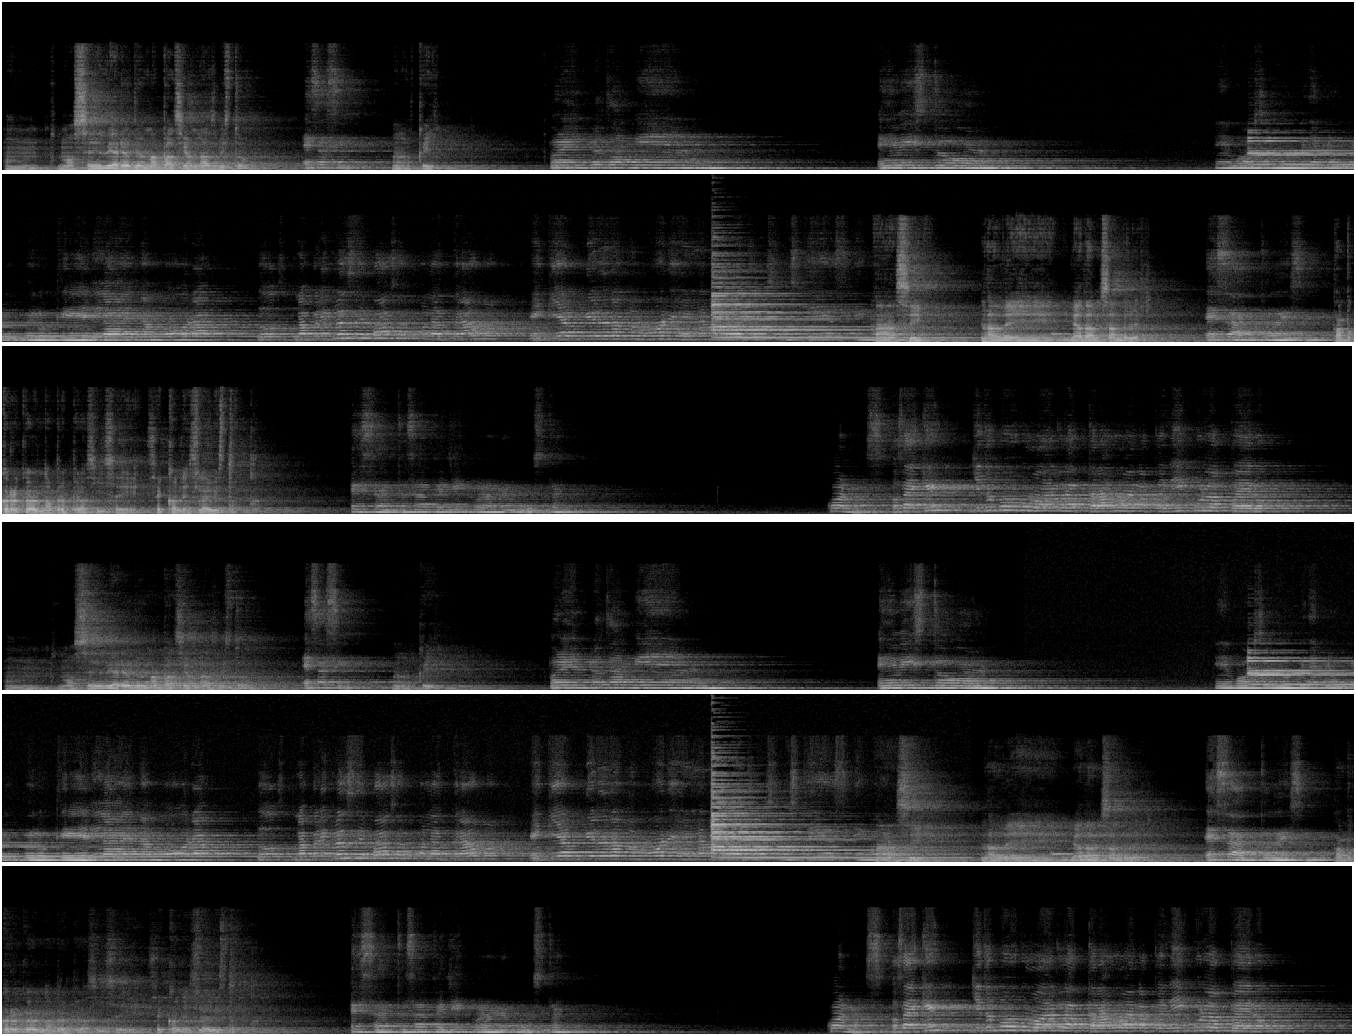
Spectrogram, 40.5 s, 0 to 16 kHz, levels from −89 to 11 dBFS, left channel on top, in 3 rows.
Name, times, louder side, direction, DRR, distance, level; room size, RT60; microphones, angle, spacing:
voice 1, 0.0-2.5 3.9-4.4 22.2-22.8 23.3-25.0 26.8-29.6, left 4 dB, 80° left, 5 dB, 0.4 m, -26 dB
voice 2, 3.0-3.6 5.5-7.4 8.7-10.1 12.1-15.7 16.1-18.5 18.8-22.4 24.0-24.5 25.5-26.8 30.5-32.8 35.3-39.6, right 1 dB, 30° right, 1 dB, 0.8 m, -28 dB
sound 1, 12.4-16.7 17.1-17.2 20.6-23.2, right 5 dB, 45° right, 0.4 m, -27 dB
16.5 x 8.1 x 2.5 m, 2.8 s
head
